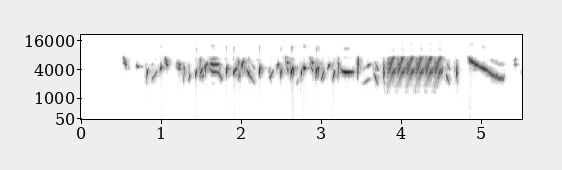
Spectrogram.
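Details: European goldfinch in continuous song: a quick jumble of twittering notes building into a dense buzzy trill, then a clear descending whistled slur at the end, with no background noise.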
